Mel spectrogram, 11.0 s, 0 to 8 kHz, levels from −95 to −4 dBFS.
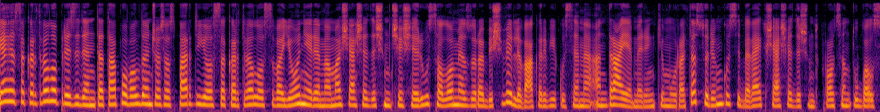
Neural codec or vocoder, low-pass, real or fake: none; 7.2 kHz; real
